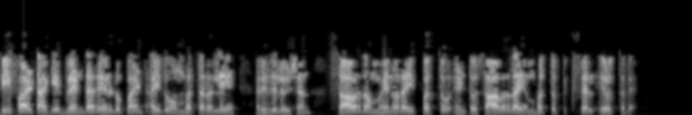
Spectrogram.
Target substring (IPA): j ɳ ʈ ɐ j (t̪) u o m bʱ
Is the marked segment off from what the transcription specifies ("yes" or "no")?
yes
